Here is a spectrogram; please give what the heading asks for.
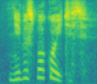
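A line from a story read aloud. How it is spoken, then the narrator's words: Quiet reply from corner. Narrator (Russian): негромко отозвался из своего укромного уголка хинский маг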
